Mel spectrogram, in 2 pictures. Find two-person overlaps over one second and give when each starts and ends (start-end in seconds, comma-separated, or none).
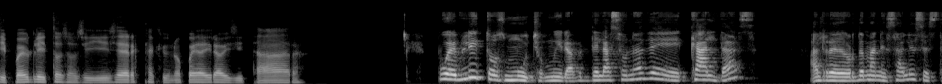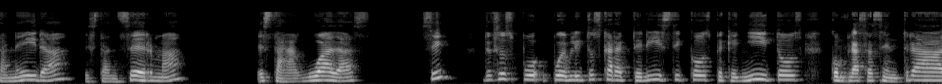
none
